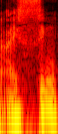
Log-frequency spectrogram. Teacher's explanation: think 舌尖要碰上齿，不能发成一个嘶的音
